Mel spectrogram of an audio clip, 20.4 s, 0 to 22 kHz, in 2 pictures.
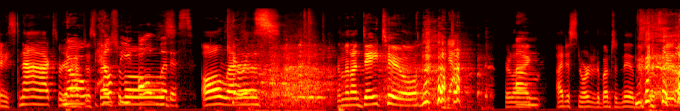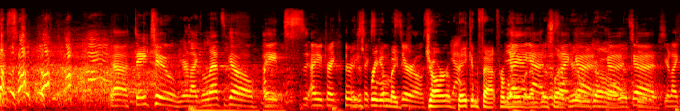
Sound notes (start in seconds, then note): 9.5 laughter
